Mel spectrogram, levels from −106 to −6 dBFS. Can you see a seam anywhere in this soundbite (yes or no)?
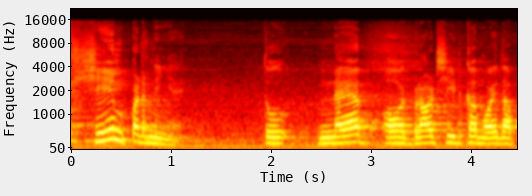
no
